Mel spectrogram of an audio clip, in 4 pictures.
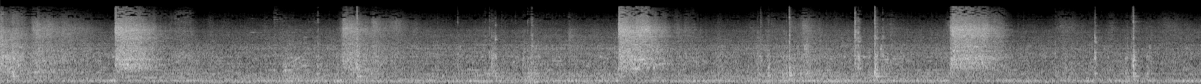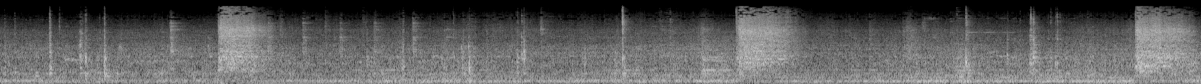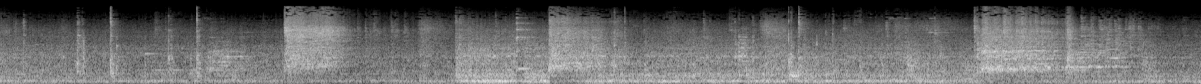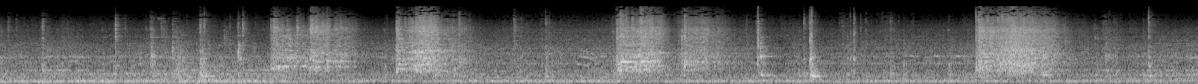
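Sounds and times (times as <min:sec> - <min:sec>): press shearing sheet metal: 0:00.0 - 0:20.3, 0:21.0 - 0:35.6, 0:37.5 - 0:41.3, 0:42.1 - 0:44.1, 0:45.8 - 0:47.6
power press running: 0:00.0 - 0:48.0.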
